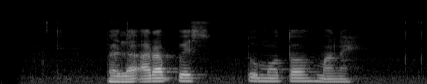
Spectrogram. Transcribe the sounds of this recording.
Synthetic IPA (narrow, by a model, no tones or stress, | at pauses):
b̥a̤laʔaɾap̚wɪs | t̪umɔt̪ɔmanɛh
